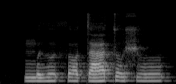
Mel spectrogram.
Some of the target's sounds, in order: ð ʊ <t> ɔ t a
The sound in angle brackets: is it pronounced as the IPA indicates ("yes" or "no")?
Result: no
